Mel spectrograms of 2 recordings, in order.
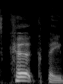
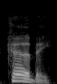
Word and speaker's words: Kirkby: Yeah, it's a silent K, isn't it? You think it's Kirkby, but it's Kirby.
